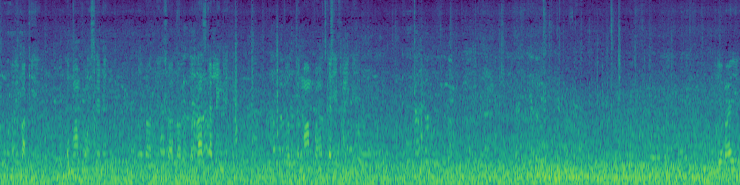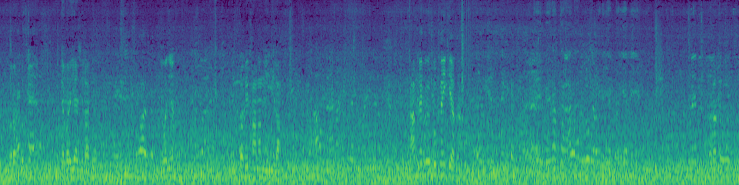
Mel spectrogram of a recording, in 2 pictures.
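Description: An aircraft cabin hums with a low, steady roar.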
